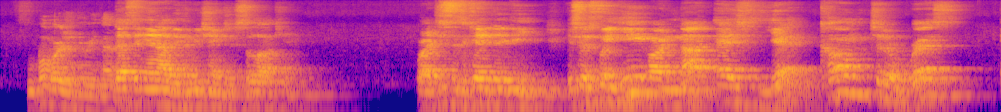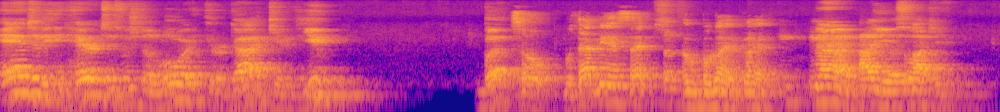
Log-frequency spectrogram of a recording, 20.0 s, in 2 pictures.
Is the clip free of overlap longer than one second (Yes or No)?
Yes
